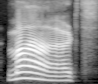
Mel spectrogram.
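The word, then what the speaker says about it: March: মার্চ।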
